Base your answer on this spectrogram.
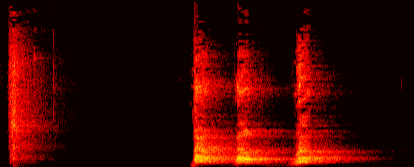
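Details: Molly, a pet dog who rarely gets chatty for no reason like this, gives one sharp bark, pauses over a second, then fires off three quick loud barks in a row, each with a short ringing tail, in a quiet room.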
